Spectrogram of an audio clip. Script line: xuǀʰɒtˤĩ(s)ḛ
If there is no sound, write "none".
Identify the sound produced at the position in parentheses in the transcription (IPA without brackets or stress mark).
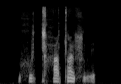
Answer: sʷ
